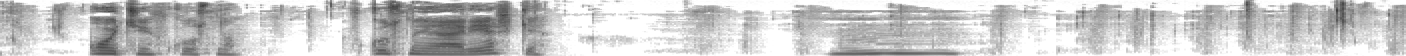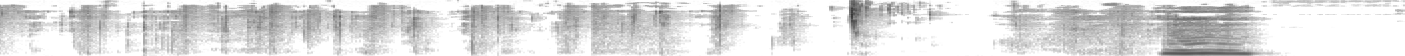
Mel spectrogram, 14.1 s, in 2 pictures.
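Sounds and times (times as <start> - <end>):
crunchy wet chewing: 0.0 - 12.8
person humming: 4.2 - 4.9, 12.8 - 13.4.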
